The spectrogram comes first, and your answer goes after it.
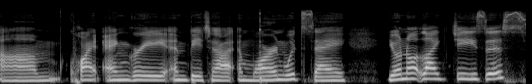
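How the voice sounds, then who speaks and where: A woman with an Australian accent at a medium pitch and a very slow pace, dry, close sound with no echo, very clean recording and silent background. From Australia, Victoria (Ballarat). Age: 20s. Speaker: first-year officer cadet. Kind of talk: casual interview. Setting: prayer room at a training college.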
